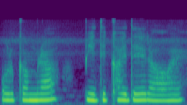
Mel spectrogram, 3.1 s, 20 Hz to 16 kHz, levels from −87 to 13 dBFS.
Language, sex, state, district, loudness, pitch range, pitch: Hindi, female, Arunachal Pradesh, Papum Pare, -12 LUFS, 210-220 Hz, 215 Hz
